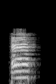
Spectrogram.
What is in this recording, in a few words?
"an" sound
